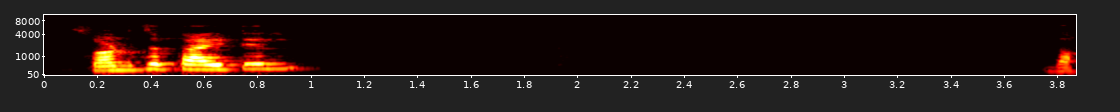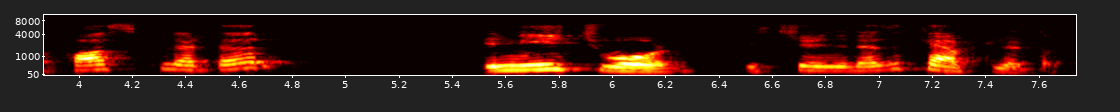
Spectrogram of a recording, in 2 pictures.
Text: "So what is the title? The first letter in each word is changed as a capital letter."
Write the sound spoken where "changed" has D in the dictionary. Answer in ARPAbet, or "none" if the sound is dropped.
D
